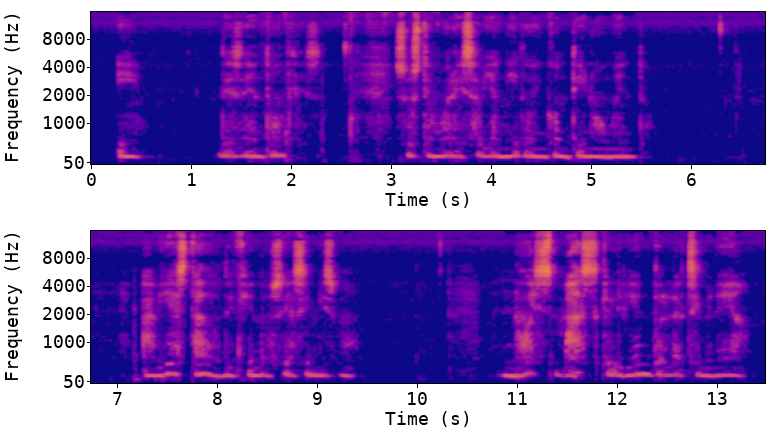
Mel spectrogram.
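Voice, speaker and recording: A woman talks at a very slow pace with long, frequent pauses, in a medium pitch and a monotone, flat intonation. Her tone is dark and mellow, and somewhat breathy. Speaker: ASMR content creator. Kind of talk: bedtime story reading, ASMR.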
